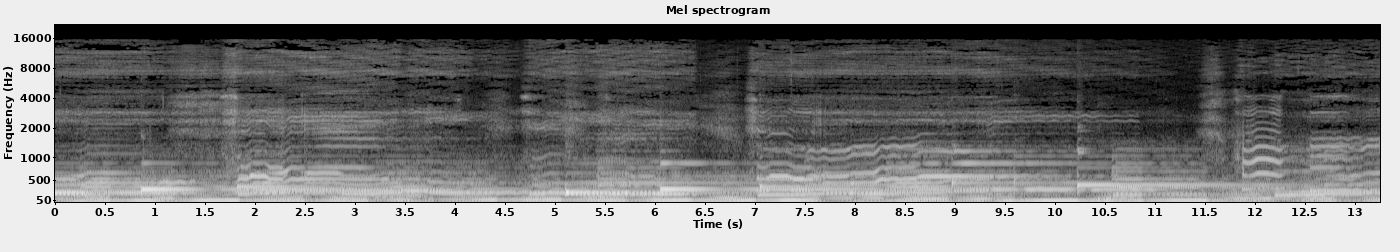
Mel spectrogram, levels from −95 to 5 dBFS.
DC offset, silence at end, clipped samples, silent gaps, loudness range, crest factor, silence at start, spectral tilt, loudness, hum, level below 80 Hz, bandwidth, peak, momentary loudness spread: under 0.1%; 0 s; under 0.1%; none; 3 LU; 14 dB; 0 s; -8 dB/octave; -17 LUFS; none; -20 dBFS; 13.5 kHz; 0 dBFS; 7 LU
